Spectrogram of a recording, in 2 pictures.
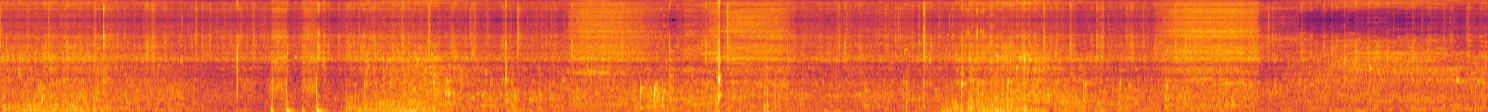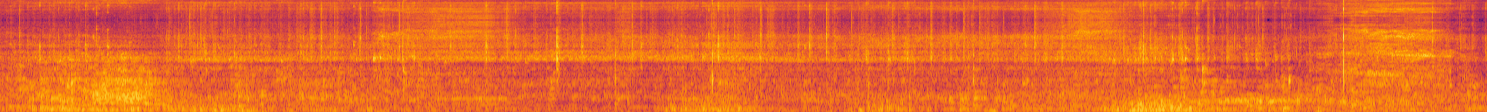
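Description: Scuba regulator exhaust bubbles gurgling, heard underwater. The bubbling surges and fades every few seconds with each breath, with a few sharp clicks among it.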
